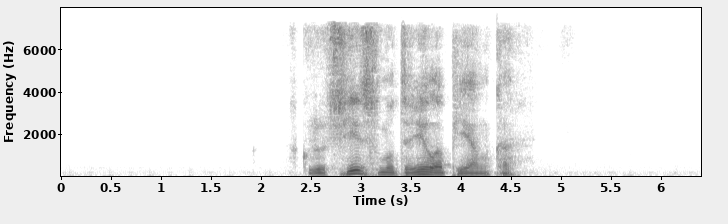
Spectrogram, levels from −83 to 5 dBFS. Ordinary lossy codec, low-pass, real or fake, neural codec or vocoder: AAC, 32 kbps; 7.2 kHz; fake; codec, 16 kHz, 1.1 kbps, Voila-Tokenizer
